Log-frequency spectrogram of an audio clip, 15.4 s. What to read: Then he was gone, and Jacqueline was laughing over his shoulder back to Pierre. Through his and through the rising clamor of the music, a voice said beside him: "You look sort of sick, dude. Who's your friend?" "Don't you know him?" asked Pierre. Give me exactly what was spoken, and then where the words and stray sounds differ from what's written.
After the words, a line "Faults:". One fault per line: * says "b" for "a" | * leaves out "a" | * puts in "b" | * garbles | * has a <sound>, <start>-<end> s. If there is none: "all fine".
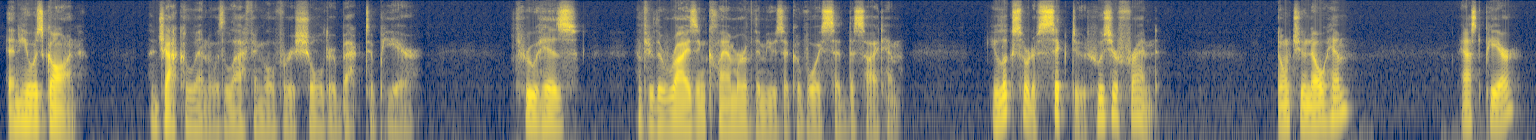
Then he was gone, and Jacqueline was laughing over his shoulder back to Pierre. Through his and through the rising clamor of the music, a voice said beside him: "You look sort of sick, dude. Who's your friend?" "Don't you know him?" asked Pierre.
Faults:
all fine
